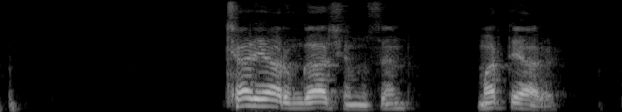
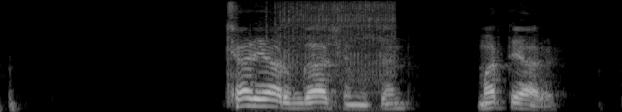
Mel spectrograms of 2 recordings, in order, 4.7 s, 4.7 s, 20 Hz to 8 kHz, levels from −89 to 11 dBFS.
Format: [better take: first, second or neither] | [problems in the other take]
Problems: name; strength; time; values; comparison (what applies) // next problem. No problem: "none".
first | background sound (Tools); 19 dB below the speech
